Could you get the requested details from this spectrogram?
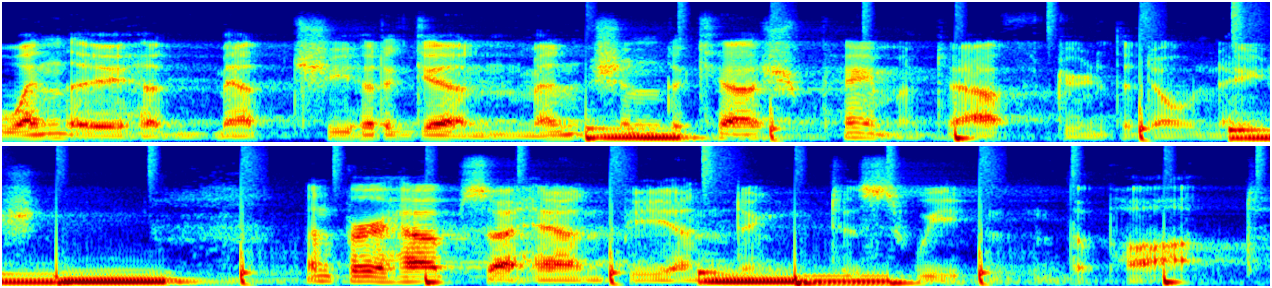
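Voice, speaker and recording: Over loud music in the background, a man puts on a character voice that is very deep and low, with very wide pitch swings and a very slow pace. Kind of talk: horror narration. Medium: read story. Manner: slow, ominous.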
